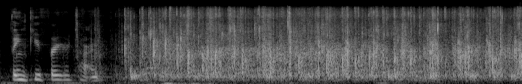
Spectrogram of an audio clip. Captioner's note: all clapping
